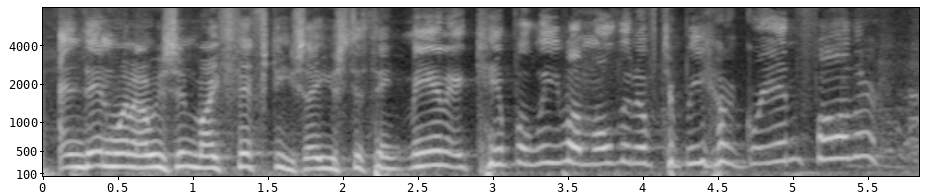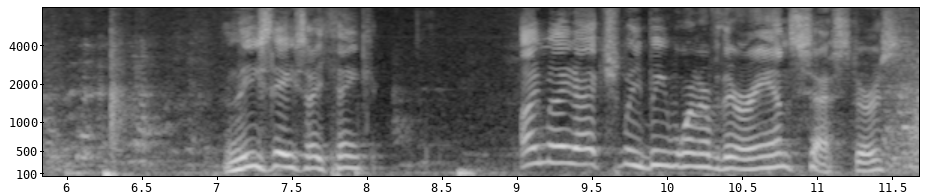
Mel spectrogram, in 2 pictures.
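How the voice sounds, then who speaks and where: Lively intonation at a moderate pace, with noticeable background noise. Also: man, extremely high pitch for a man. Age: 60s. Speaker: stand-up comedian. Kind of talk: stand-up. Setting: stage with audience.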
